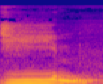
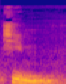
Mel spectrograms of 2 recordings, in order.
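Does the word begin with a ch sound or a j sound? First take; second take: j; ch. First: The word begins with a voiced j sound. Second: The word begins with a voiceless ch sound. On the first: The speaker calls it right. "Pengucapannya tekankan tengah lisan ke langit-langit" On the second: The speaker calls it wrong. "Jangan sampai terucap seperti cim"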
